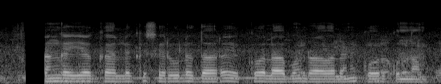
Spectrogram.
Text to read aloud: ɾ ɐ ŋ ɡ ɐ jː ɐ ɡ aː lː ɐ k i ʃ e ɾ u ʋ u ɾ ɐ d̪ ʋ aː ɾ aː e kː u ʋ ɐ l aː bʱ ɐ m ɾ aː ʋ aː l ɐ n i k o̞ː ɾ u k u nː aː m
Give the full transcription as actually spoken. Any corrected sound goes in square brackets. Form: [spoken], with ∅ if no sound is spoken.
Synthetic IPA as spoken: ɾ ɐ ŋ ɡ ɐ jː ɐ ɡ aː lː ɐ k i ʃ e ɾ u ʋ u [l] ɐ d̪ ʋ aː ɾ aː e kː u ʋ ɐ l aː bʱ ɐ m ɾ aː ʋ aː l ɐ n i k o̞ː ɾ u k u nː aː m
